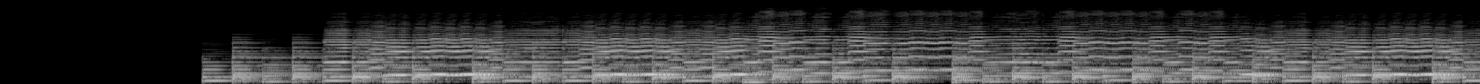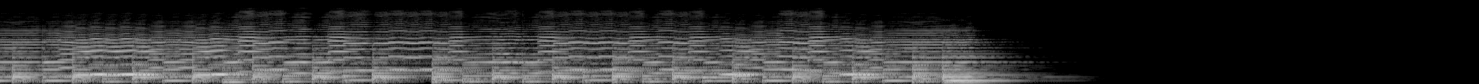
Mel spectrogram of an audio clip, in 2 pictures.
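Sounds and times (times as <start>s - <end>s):
viola played with fast fingers: 3.2s - 25.2s.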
